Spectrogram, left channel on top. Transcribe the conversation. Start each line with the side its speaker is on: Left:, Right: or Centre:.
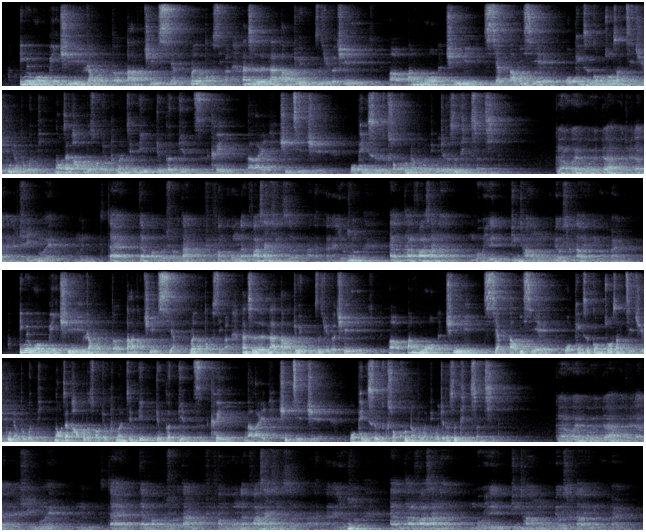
Right: 因为我没去让我的大脑去想任何东西嘛，但是那大脑就会不自觉的去，呃，帮我去想到一些我平时工作上解决不了的问题。那我在跑步的时候就突然间，诶，有个点子可以拿来去解决我平时所困扰的问题，我觉得是挺神奇的。
Left: 对啊，我也我对啊，我觉得可能是因为我们在在跑步的时候，大脑是放空的，发散性思维嘛，它可能有时候
Right: 嗯
Left: 它它发散的某一个平常我们没有想到一个地方，突然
